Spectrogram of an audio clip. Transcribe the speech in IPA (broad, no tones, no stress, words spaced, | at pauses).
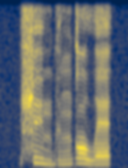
ɬymbʉ ŋɡɔwɛ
